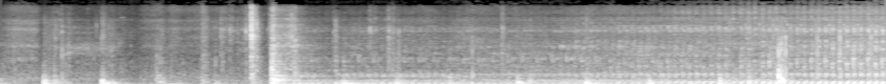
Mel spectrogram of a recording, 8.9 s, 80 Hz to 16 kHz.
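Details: 2013 Yamaha 9.9 four-stroke outboard with spark tester inline on lower cylinder: after handling noise it fires and runs slow and lumpy with uneven pulses; spark very consistent, so not electrical; rough idle from plugged carburetor.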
